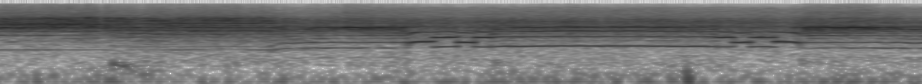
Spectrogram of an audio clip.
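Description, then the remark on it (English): A classic Tarzan jungle man yell resembling the Johnny Weissmuller yell: one long, loud, sustained wordless cry that leaps back and forth between pitches in a yodeling pattern, with no other sounds. “That sounds like the Weissmuller yell.”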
